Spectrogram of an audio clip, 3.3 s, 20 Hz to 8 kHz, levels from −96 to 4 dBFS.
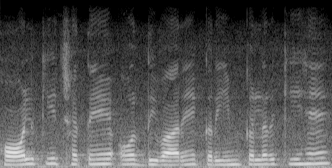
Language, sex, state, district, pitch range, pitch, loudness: Hindi, female, Punjab, Fazilka, 205-230 Hz, 220 Hz, -16 LUFS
